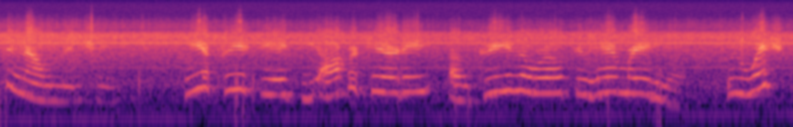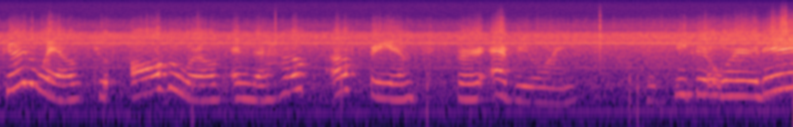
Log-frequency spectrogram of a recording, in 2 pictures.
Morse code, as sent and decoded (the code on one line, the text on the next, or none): none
